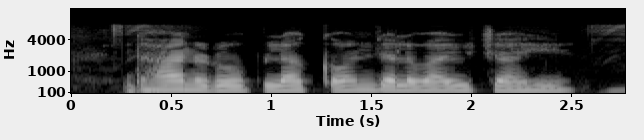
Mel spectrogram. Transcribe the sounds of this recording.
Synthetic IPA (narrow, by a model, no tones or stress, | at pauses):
d̪ʱjaːnɾoːplakɔːnd͡ʒəlʋaːjut͡ʃaːɦi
